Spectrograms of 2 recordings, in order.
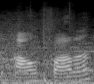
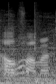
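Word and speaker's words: Alfama: towards a place called alfana i hope i'm pronouncing that right our hotel except just pronounced it al farmer so i hope that's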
